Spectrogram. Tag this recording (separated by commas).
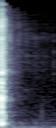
Tap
